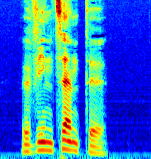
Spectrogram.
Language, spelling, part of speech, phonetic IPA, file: Polish, Wincenty, proper noun / noun, [vʲĩnˈt͡sɛ̃ntɨ], Pl-Wincenty.ogg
